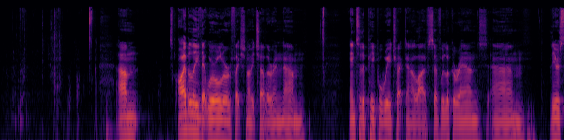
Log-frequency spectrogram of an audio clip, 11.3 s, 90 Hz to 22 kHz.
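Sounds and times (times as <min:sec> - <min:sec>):
person sipping a drink: 0:00.1 - 0:02.2
speech: 0:02.3 - 0:02.8, 0:03.6 - 0:06.2, 0:07.0 - 0:11.2.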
